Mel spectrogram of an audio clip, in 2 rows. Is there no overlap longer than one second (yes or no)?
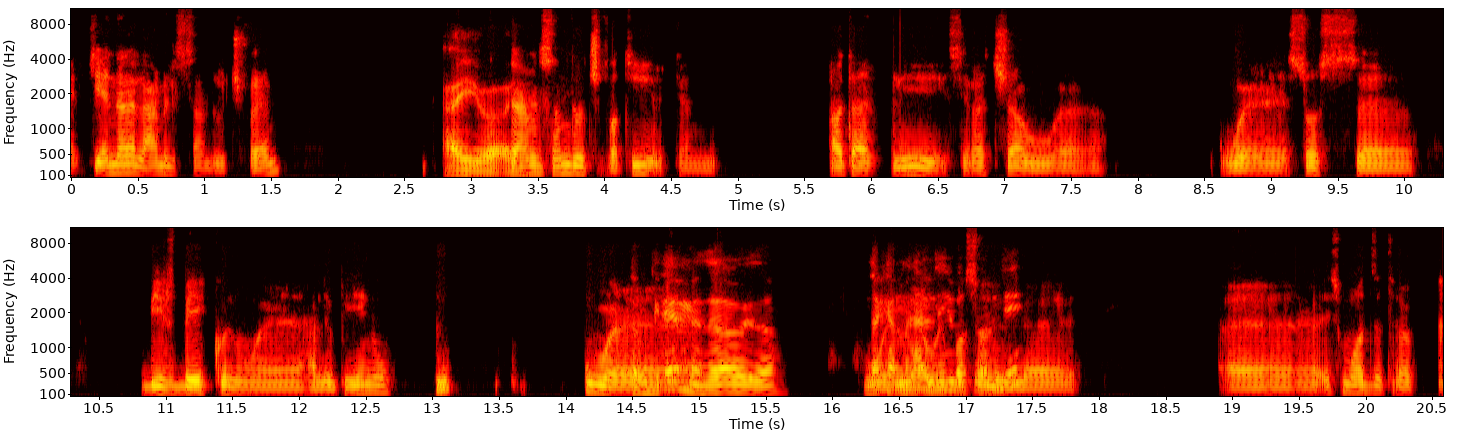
no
